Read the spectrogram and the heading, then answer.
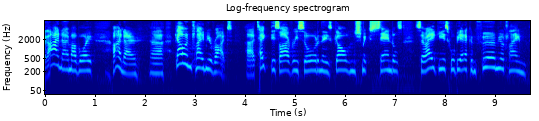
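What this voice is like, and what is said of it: Put-on voice for mother Aethra. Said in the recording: “Do the voice”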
